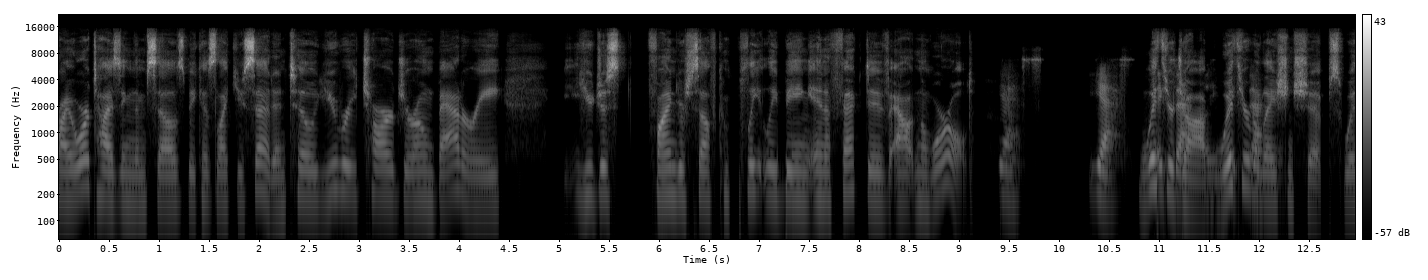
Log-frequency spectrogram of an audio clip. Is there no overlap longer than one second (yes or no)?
no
